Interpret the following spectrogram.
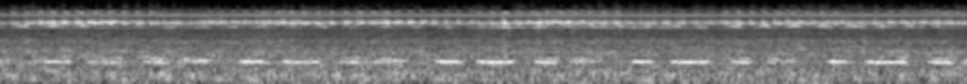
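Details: Summer-night insect chorus from a rural Korean grandmother's house, layered high continuous trilling with a lower, slow pulsed chirp repeating about twice a second throughout.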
